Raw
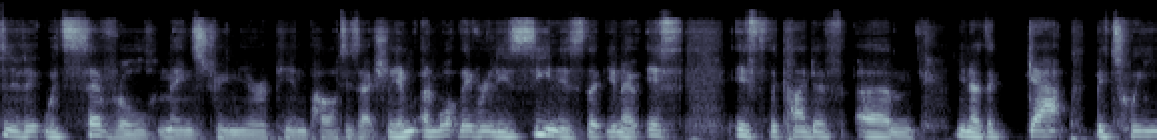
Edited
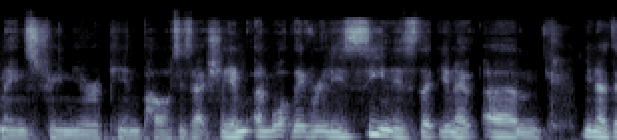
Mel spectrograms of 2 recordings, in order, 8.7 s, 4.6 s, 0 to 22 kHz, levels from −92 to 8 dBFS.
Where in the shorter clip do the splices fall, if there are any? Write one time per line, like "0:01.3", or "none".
0:03.5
